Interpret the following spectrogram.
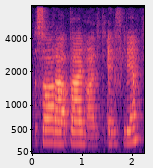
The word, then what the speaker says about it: Sara Elfgren: It's The Key, and it's by Mats Strandberg and Sara Elfgren. And I pronounced that in Swedish because it's Swedish authors, so I felt like I just had to pronounce them in Swedish.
